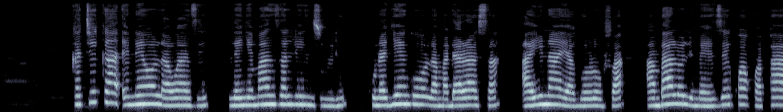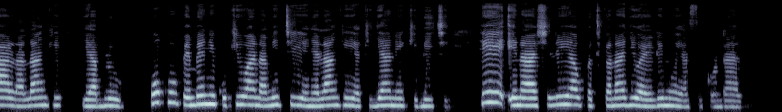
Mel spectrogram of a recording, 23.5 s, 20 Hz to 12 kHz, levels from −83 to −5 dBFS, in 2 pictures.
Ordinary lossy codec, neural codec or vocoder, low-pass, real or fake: Opus, 64 kbps; none; 10.8 kHz; real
